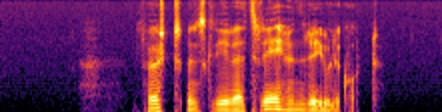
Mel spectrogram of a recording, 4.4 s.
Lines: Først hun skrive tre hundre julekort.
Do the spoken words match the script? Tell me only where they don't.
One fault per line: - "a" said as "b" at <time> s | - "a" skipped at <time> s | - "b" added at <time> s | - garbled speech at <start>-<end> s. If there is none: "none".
none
